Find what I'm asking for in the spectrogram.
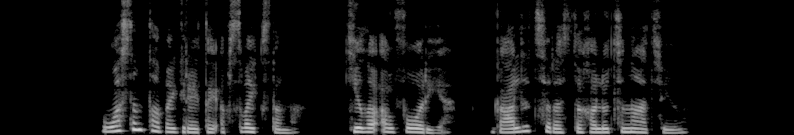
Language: Lithuanian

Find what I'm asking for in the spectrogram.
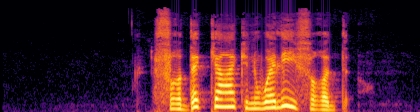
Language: Kabyle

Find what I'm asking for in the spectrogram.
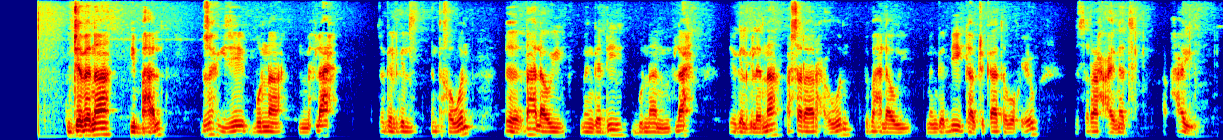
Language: Tigrinya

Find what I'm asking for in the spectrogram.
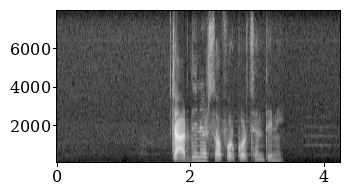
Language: Bangla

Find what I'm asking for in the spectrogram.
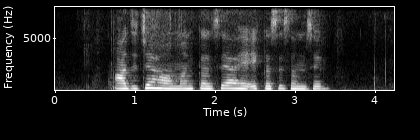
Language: Marathi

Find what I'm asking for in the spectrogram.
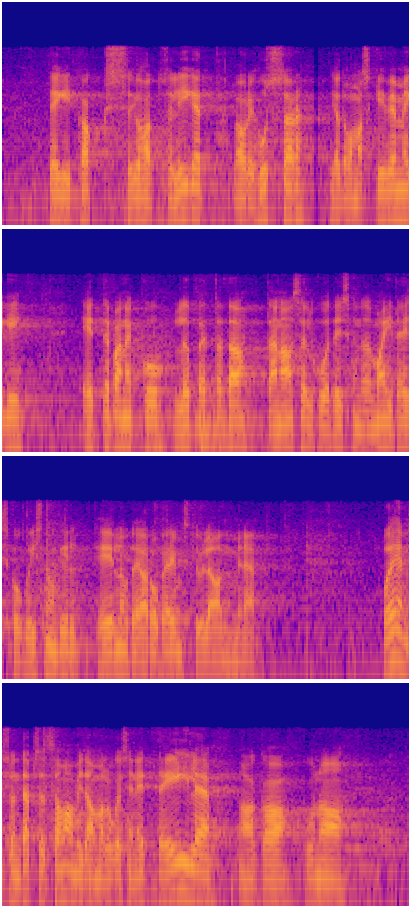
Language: Estonian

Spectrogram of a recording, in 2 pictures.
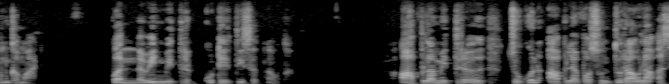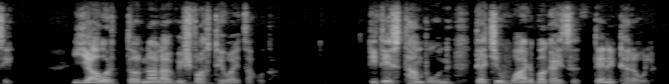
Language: Marathi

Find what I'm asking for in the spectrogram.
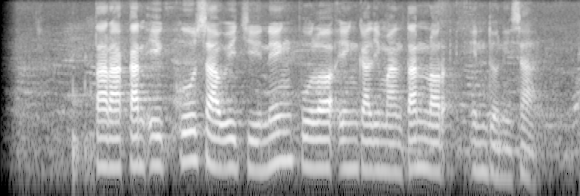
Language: Javanese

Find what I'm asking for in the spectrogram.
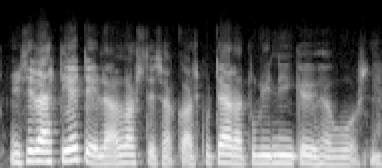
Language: Finnish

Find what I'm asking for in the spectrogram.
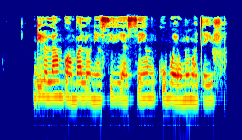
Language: Swahili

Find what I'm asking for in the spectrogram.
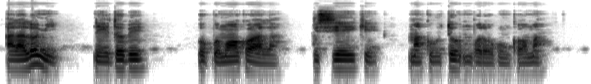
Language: Igbo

